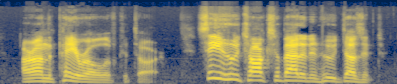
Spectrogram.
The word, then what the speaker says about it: Qatar: And what's interesting is how nobody wants to talk about Qatar, or Qatar as it's sometimes pronounced.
